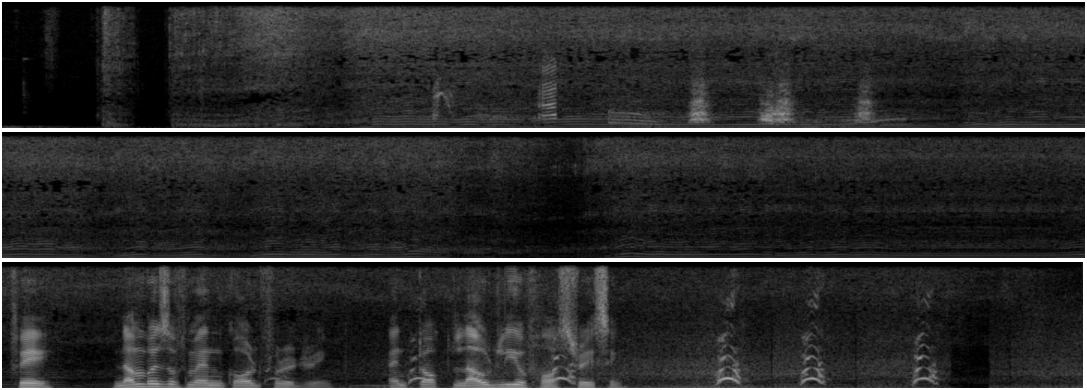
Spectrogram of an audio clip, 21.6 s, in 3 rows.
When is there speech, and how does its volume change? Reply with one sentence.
The speech can be heard from 14.6 to 18.6 s, getting quieter then louder.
